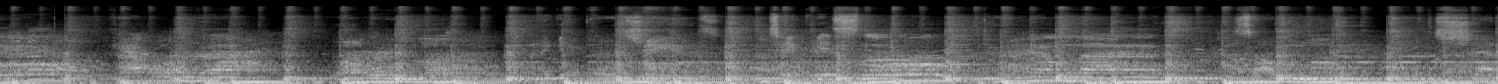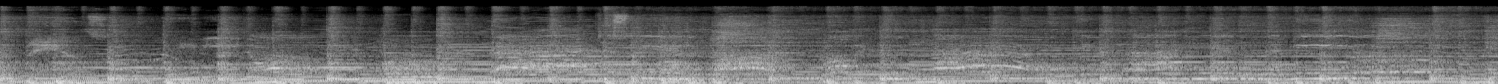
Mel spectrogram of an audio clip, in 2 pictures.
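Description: Live country band playing loudly: acoustic and electric guitars, bass, drums and fiddle, with singing.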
